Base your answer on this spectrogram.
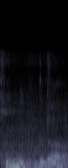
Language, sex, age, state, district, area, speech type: Goan Konkani, female, 18-30, Goa, Murmgao, rural, spontaneous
